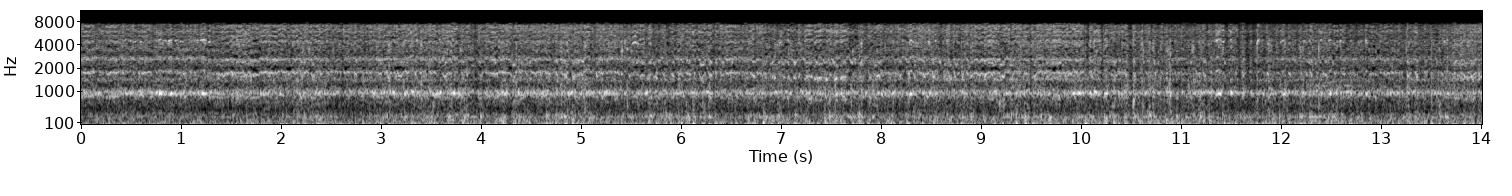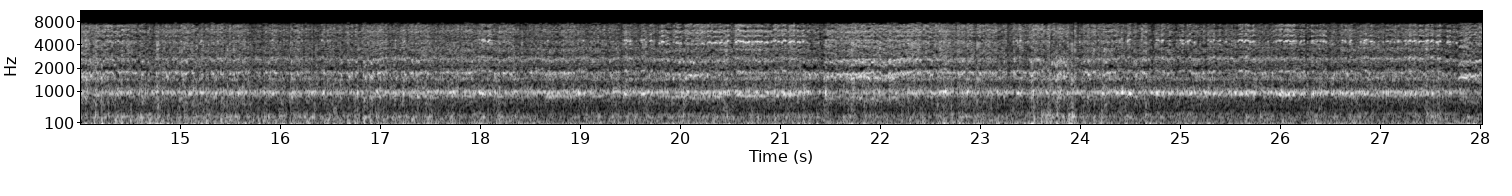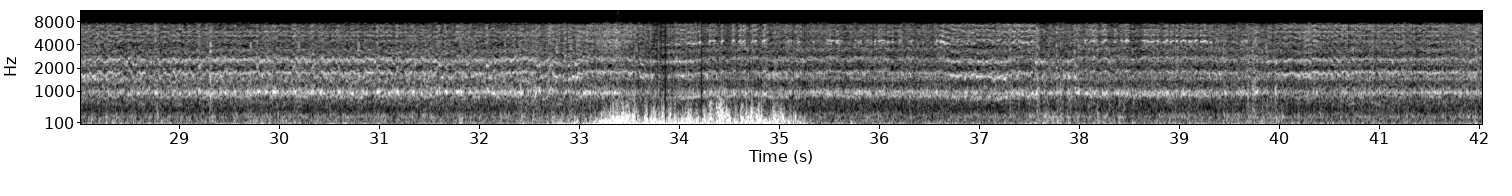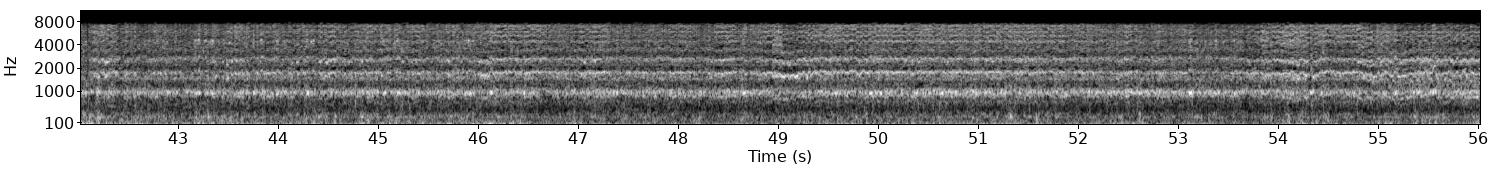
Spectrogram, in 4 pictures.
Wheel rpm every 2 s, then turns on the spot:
230, 230, 230, 220, 220, 230, 230, 230, 230, 230, 220, 230, 230, 230, 200, 200, 210, 230, 230, 230, 230, 230, 230, 230, 230, 230, 230, 210.
none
